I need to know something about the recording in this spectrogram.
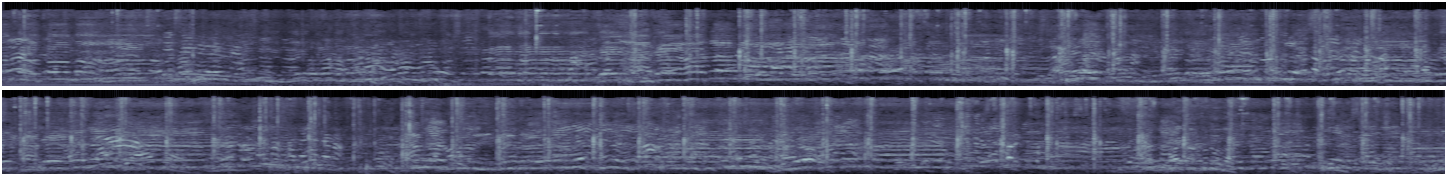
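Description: People clap their hands in a steady rhythm.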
